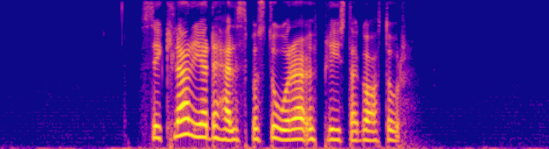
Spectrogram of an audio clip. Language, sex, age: Swedish, female, 17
